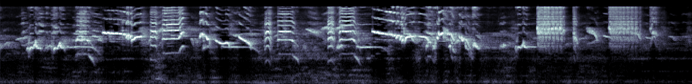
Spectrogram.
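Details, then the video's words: Oriental magpie-robin singing besetan style with a rich fill repertoire. A continuous, fast stream of slurred whistles, trills and chattering notes, with a couple of harsh rasps near the end, over a faint low hum. "besetan kacer isian mewah"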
